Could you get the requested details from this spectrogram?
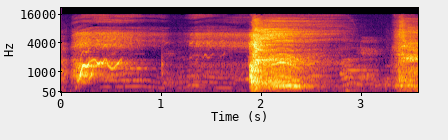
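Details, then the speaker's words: An adult imitates her baby son's hoarse cry after he lost his voice: strained, squeaky, breathy wails with little clear tone. His voice was slowly returning. "the baby lost his voice so when he was crying he was crying like"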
